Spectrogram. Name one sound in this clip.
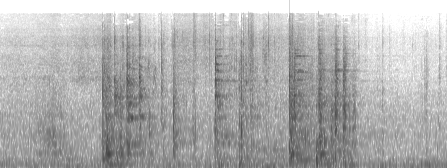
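A bicycle clatters and thuds on stone.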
